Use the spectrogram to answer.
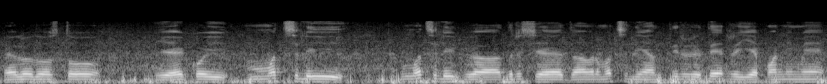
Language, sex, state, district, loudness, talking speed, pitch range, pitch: Hindi, male, Rajasthan, Bikaner, -15 LUFS, 125 wpm, 115-125 Hz, 120 Hz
